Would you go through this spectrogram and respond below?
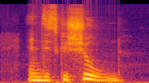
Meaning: argument, discussion
- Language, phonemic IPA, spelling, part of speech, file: Swedish, /dɪskɵˈɧuːn/, diskussion, noun, Sv-diskussion.ogg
